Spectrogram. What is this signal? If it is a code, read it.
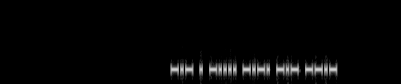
Morse code, heard as a keyed tone, about 51 wpm, 700 Hz. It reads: KE6CKQ
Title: USA Call Signs - 6 Characters - 50wpm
